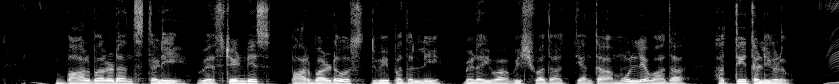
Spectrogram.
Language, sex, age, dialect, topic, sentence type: Kannada, male, 18-24, Mysore Kannada, agriculture, statement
